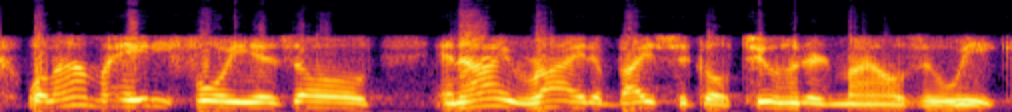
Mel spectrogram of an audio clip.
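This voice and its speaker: Noticeable background noise behind a man with a fairly high pitch, lively intonation and a moderate pace. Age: 80s+. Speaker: physician. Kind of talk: interview. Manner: halting.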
